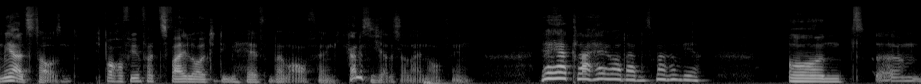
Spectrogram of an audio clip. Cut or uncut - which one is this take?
uncut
